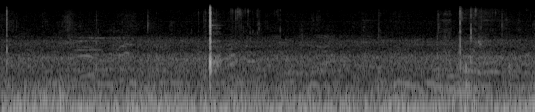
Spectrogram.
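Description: Outdoor ambience at a football pitch: a steady low rumble with faint distant noise, broken by one sharp knock about a second and a half in.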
